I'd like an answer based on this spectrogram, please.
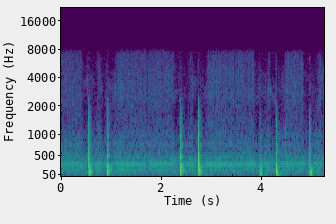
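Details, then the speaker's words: Percussion of the spleen along the midaxillary line with the patient in right lateral decubitus: pulmonary resonance changing to splenic dullness between the 9th and 10th intercostal spaces. "Acá encontramos la matidez, entre el 9º y 10º espacio intercostal."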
